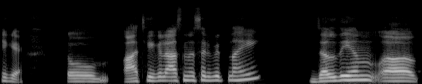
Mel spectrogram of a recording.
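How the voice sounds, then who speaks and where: A man teaching phonics in a patient classroom manner, pausing often to check in before he moves on. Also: fairly high pitch, smooth, no echo, clean studio sound. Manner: patient, repeats "theek hai" between points. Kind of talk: classroom-style phonics lesson.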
